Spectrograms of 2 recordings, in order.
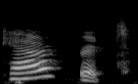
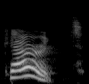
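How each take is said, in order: First: Carrot drawn out slowly; slow model word. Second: Carrot repeated louder and higher; emphatic repeat. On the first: (نطق carrot ببطء) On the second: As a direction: punch carrot for the learner. (تكرار carrot بصوت أعلى ونبرة مرتفعة) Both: Shown as a demonstration. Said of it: "زي كلمة carrot".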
